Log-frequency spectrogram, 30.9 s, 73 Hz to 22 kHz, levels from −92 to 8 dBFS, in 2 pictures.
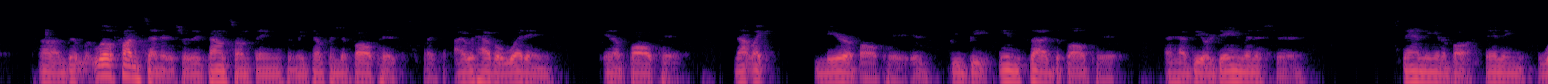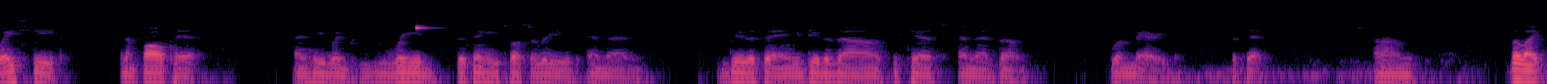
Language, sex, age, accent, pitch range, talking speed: English, male, 30-49, American, 75-100 Hz, 165 wpm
